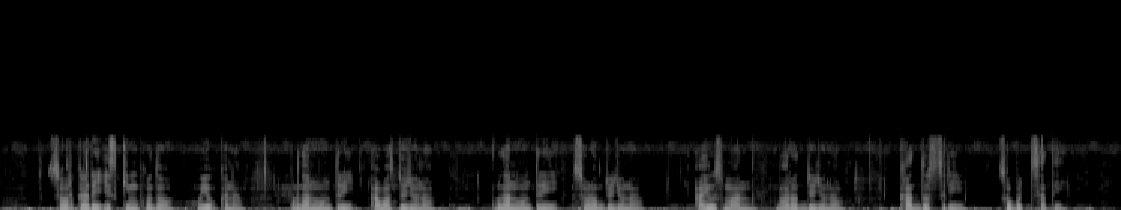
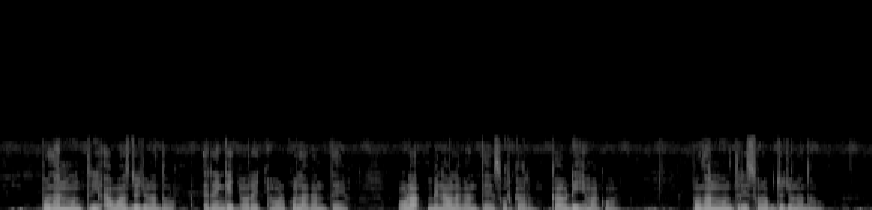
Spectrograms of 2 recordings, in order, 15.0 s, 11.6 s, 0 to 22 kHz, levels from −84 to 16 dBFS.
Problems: none marked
